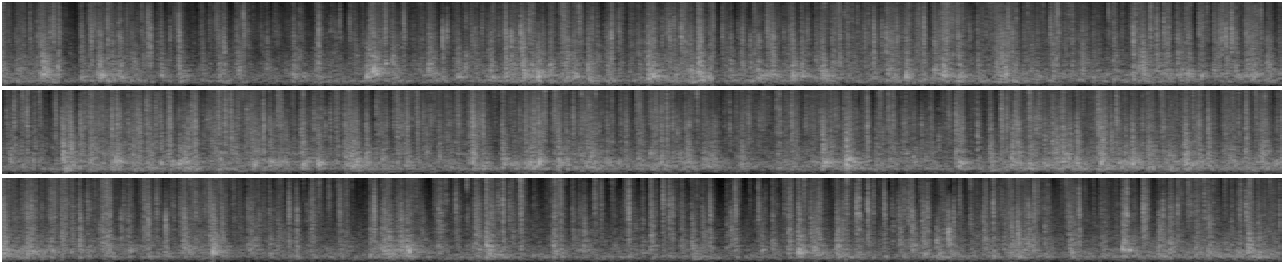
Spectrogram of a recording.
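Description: Heavy rain pelting a car's windscreen and body, heard from inside the car: a dense, steady patter of drops hitting glass and metal.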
